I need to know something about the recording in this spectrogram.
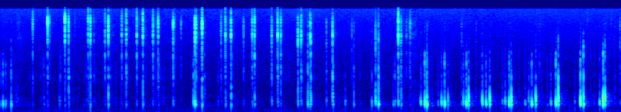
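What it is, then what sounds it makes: Hollow cardboard eyeshadow palette. Long dark nails tap the lid and front edge of a closed, hollow red cardboard eyeshadow palette with a small metal clasp on the front edge. Around forty quick, dry taps fall in an irregular rhythm, each with a hollow midrange knock and a bright click that dies almost instantly. The taps grow louder and more resonant toward the end.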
